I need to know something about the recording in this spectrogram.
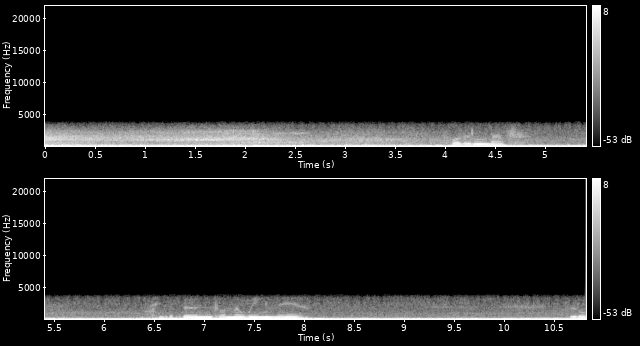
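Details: A voice speaks in short phrases over a constant low outdoor rumble; no animal sounds are heard.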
